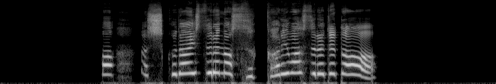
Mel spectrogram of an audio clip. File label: woman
